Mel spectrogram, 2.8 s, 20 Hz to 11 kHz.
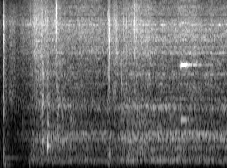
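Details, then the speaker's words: BMW 325i raised on a lift, passenger-side front wheel spun by hand: dry, rough growl from a worn wheel bearing, with some brake pad-rotor noise and handling clicks; the driver's side is silent. "So basically, while you have the car up, you're going to grab the wheel, and then you're going to spin it. I don't know if you hear that growling sound."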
